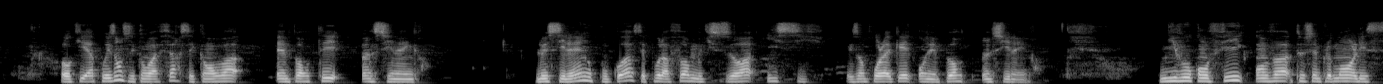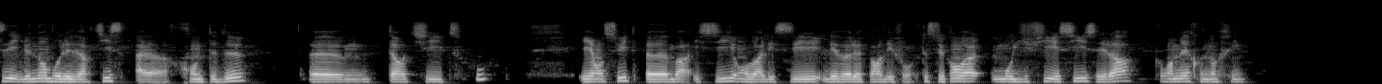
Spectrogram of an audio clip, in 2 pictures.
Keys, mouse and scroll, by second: 0.0-0.5 scroll down 2, 0.5-1.9 scroll up 1, 1.9 shift+a, 23.9-27.0 drag, 27.5 Tab.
